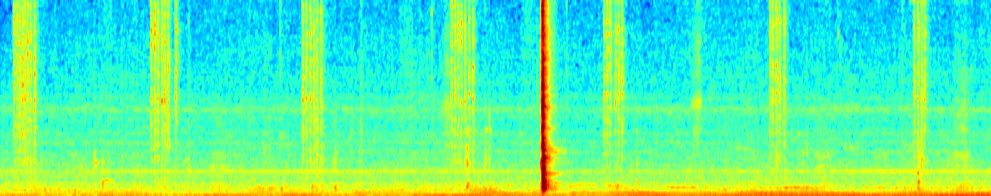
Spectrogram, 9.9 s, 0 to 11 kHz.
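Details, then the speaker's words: Mercedes GLS 450 with M276 engine, check engine light and code P0016, rattle at start-up: engine turned slowly by hand gives a dry click about every 1.5 seconds plus one sharp snap; worn, defective camshaft phaser with excessive play. "You heard that noise? That's the noise that um it makes when you first start it cl. Yeah, it's not supposed to do that. And you heard it came from this. So this uh yeah this this this phaser is bad."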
